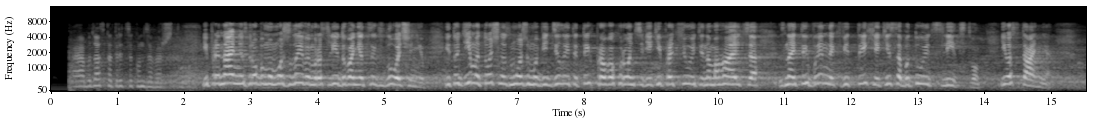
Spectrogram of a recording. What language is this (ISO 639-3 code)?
ukr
